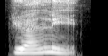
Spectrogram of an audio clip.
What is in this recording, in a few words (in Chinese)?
"原理", Chinese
